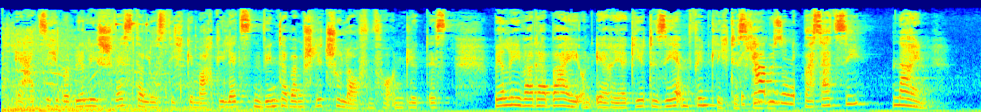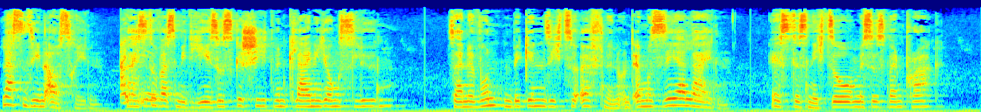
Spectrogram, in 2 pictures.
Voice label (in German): Junge Nonne; Talking To Heaven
